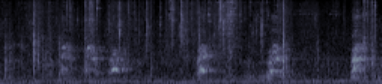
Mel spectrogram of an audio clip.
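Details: Dogs greeting someone coming home on a hot summer day in Houston, Texas, in a house with a dachshund, an old beagle and a large mixed-breed dog: short sharp yips and barks every second or so over scratching and shuffling.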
